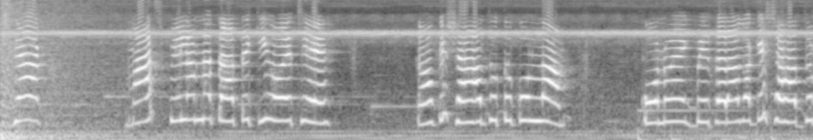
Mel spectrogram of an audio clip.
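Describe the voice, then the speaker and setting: A female-sounding voice does a put-on character at a moderate pace. The pitch is extremely high. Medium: short film.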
